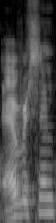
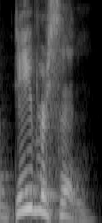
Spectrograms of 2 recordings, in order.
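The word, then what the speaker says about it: Deiveson: Everson Figueroa, is that it? Yeah, no, Diverson.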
